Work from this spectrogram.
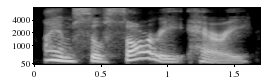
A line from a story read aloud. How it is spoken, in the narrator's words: cried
